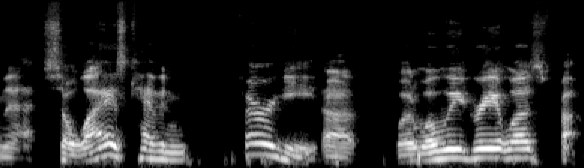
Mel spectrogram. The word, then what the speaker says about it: Feige: trying to avoid kevin how do you say his last name fergie that's how they've told me every time i've heard anyone say it's fergie kevin fergie okay because i don't see an r in there trying to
